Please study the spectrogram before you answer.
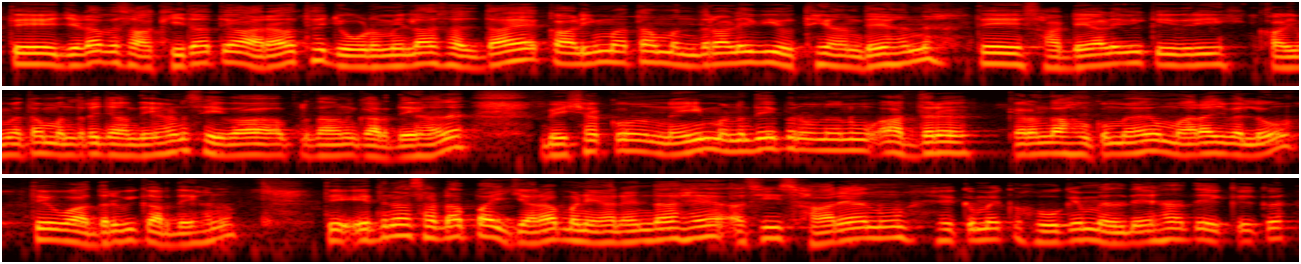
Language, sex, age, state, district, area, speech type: Punjabi, male, 18-30, Punjab, Patiala, rural, spontaneous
